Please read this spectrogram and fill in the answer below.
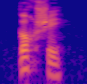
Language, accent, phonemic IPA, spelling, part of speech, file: French, France, /pɔʁ.ʃe/, porcher, noun, LL-Q150 (fra)-porcher.wav
- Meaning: swineherd (pig keeper)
